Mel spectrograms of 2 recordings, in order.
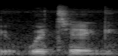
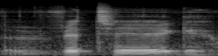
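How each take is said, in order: First: The name begins with a W sound. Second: The name begins with a V sound. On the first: The speaker calls it wrong. "The mispronunciation would be Wittig" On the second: The speaker calls it right. "We actually pronounce it like pronounced Wittig with a V"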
